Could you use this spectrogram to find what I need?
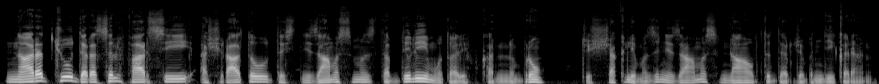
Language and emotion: Kashmiri, neutral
